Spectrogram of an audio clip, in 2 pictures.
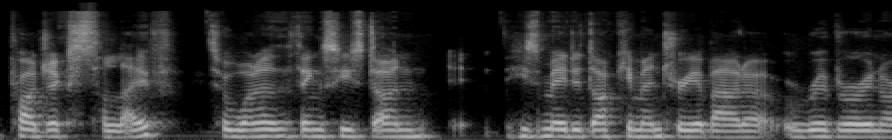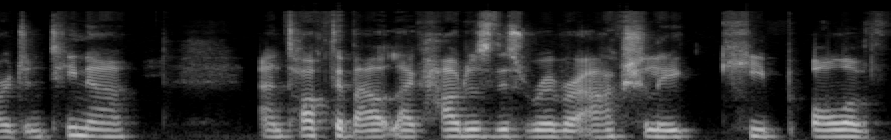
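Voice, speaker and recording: Woman in her forties, from Venezuela, interview guest, thoughtful, unhurried, mid-pitched voice. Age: 40s. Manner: reflective, searching for words, gentle pace. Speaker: guest, executive coach. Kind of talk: conversational interview.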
